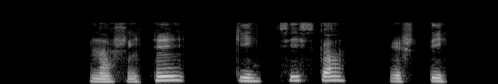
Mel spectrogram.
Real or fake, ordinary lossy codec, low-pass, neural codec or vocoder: real; AAC, 48 kbps; 7.2 kHz; none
